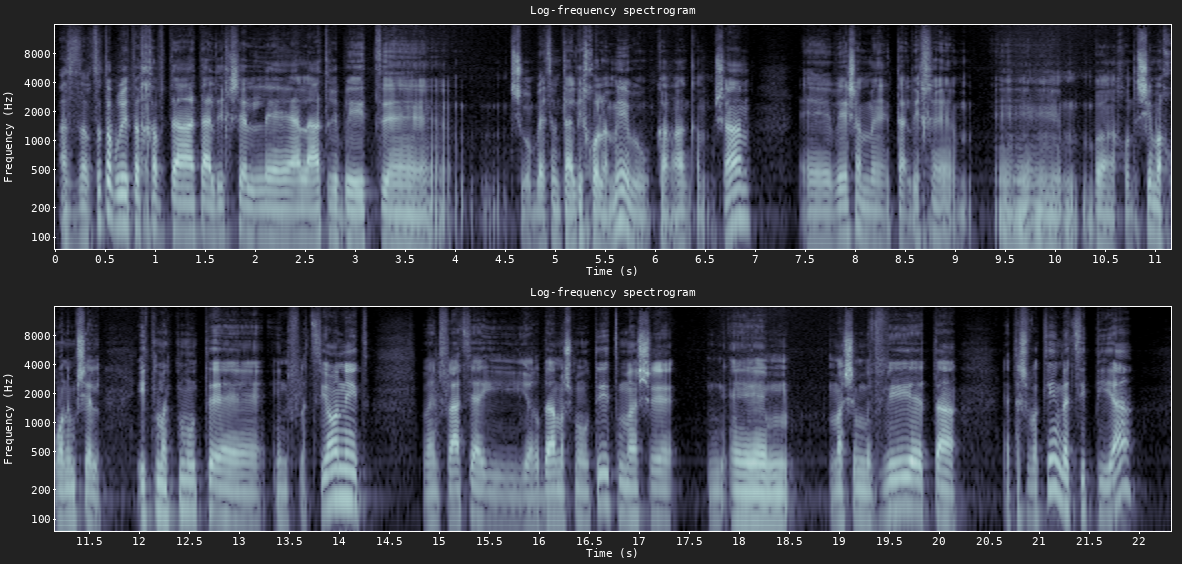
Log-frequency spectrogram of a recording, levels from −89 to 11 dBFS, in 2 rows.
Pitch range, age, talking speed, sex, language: 95-115 Hz, 30-49, 95 wpm, male, Hebrew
